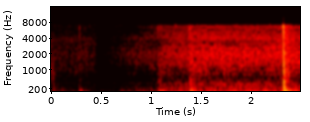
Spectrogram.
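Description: Faint room noise with a few soft low knocks. It is almost silent for the first second, then a light hiss sets in.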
